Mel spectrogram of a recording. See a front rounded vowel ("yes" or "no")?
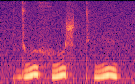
yes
